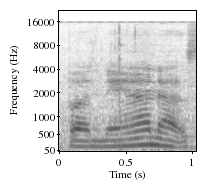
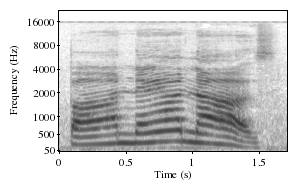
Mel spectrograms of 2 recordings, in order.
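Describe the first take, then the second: First: Said in the usual way. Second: "bananas" stretched as ba-na-nas; slow, evenly spaced "bananas", full first vowel; syllable by syllable. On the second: Shown as a demonstration. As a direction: give each syllable of "bananas" its full length. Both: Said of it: "Three syllables".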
